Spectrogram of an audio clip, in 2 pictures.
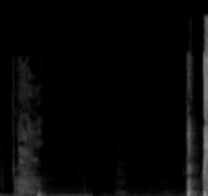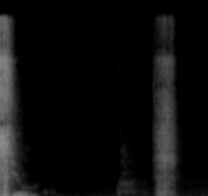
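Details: Male sneeze compilation: three sharp, explosive sneezes, each led by a quick inward breath, in a quiet room.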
